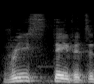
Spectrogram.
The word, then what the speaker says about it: Rhys Davids: Rhys Davids. – It's spelled R-H-Y-S.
